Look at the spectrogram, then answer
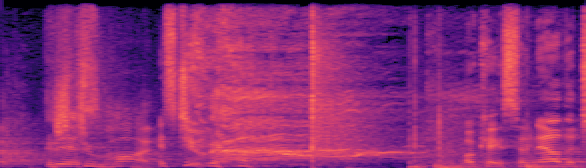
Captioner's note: both laugh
